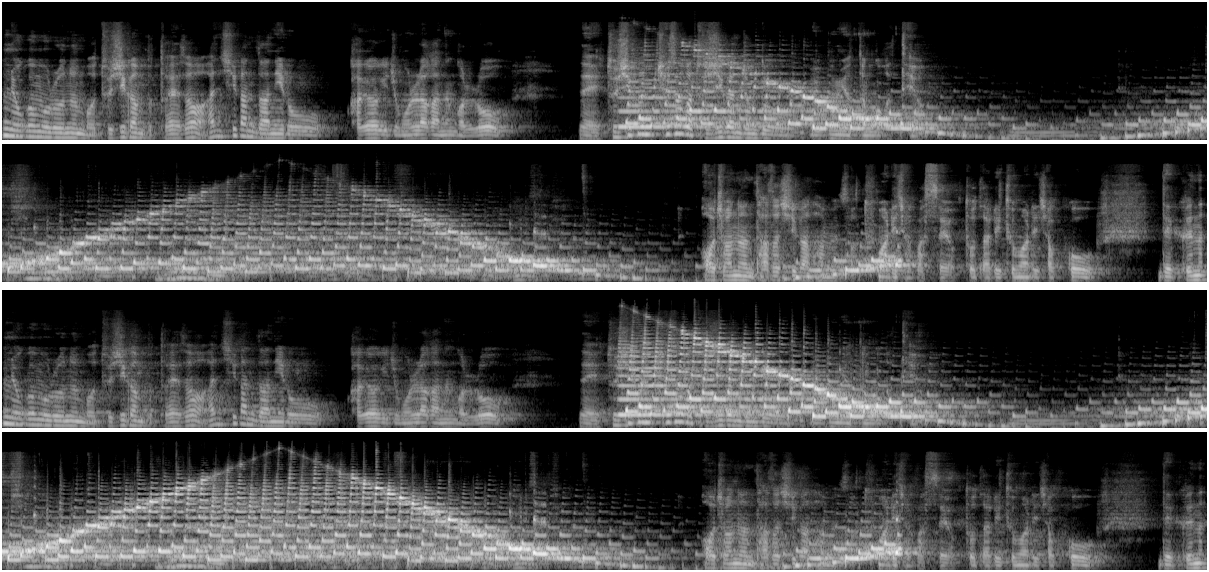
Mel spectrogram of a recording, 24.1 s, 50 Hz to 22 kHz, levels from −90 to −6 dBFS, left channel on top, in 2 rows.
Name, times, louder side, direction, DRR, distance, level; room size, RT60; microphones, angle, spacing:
voice 1, 0.0-3.2 3.5-5.4 5.8-9.2 19.0-24.1, left 2 dB, 40° left, 8 dB, 1.0 m, -34 dB
sound 1, 6.1-18.7 19.0-19.2 19.7-21.1, right 5 dB, 85° right, 0.8 m, -22 dB
voice 2, 9.9-11.3 11.9-14.5 15.0-18.0, equal, 30° right, 6 dB, 6.1 m, -42 dB
27.5 x 16.5 x 7.8 m, 0.79 s
head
